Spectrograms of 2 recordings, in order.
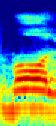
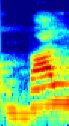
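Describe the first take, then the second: First: बॉल said with a rounded aw vowel; correct "ball". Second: बाल said with a flat open aa; wrong "baal". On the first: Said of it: "आपने इसको बॉल कहना है". (सही "बॉल" उच्चारण) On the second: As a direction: say बाल as "baal", not "ball". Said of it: "आपने इसको बाल नहीं कहना". (ग़लत "बाल" उच्चारण) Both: Shown as a demonstration.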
